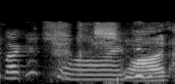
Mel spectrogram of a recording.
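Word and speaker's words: Schwahn: Mark Schwann. – I'm never sure if I'm saying it right. – You're saying it right.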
